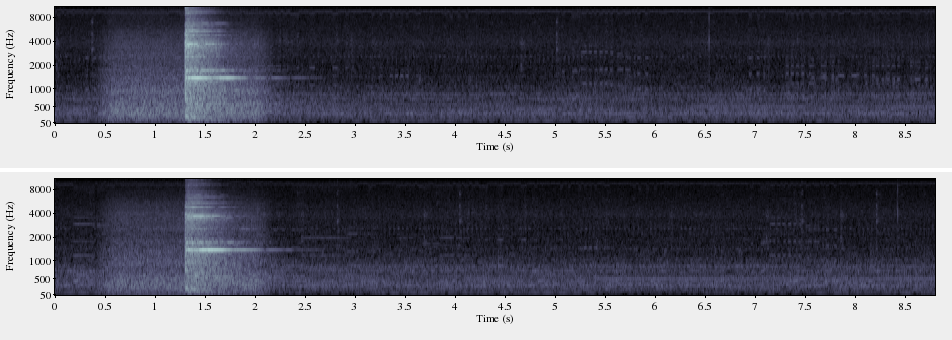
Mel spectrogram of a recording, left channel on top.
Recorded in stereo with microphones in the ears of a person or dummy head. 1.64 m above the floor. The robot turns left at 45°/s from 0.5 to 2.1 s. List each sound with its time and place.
1.3 s hammering: 25° left (ahead or behind), 0.9 m; by 1.7 s 5° left (ahead or behind), 0.9 m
